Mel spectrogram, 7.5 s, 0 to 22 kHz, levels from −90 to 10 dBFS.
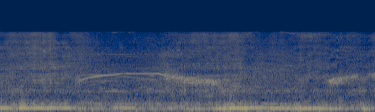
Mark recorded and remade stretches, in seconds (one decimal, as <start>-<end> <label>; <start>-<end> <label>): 0.0-1.6 remade; 1.6-3.3 recorded; 3.3-5.1 remade; 5.1-5.9 recorded; 5.9-7.5 remade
